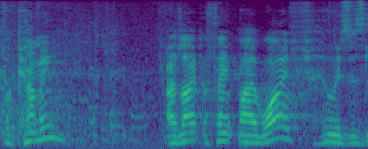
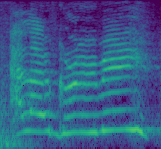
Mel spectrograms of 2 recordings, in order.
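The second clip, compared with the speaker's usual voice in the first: much higher, slow, sing-song teasing call; silly high greeting; 5 dB louder than usual. Acted. Best man greets the groom with a mocking high-pitched squeal. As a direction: squeal the nickname to wind him up.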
